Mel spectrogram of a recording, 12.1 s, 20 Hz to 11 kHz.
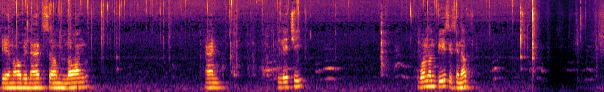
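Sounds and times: spices sizzling in hot oil: 0.0s - 12.0s.

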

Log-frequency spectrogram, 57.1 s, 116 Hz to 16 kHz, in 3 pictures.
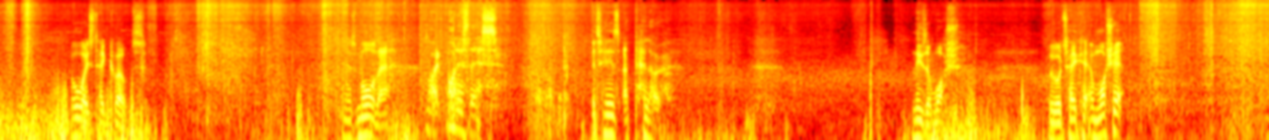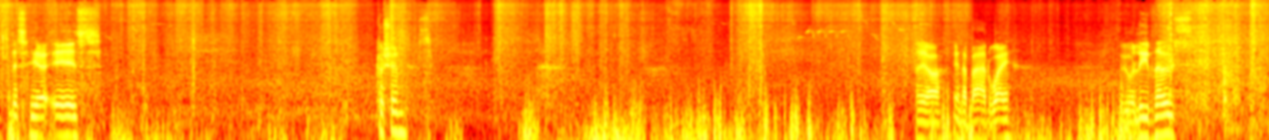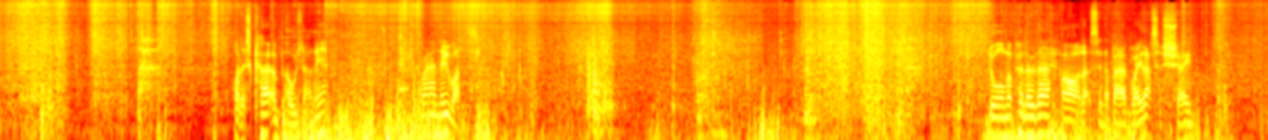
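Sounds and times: rustling of plastic bags: 0.0s - 13.0s, 15.6s - 57.0s
low rumbling buffeting on microphone: 0.0s - 41.6s, 42.2s - 57.0s.

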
